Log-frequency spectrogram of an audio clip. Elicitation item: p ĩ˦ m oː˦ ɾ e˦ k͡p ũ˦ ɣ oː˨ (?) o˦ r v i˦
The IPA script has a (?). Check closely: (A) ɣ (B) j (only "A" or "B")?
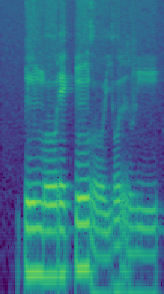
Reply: B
